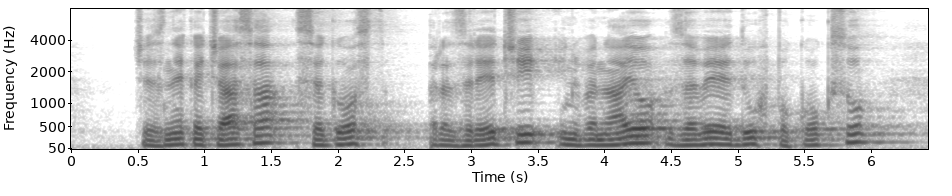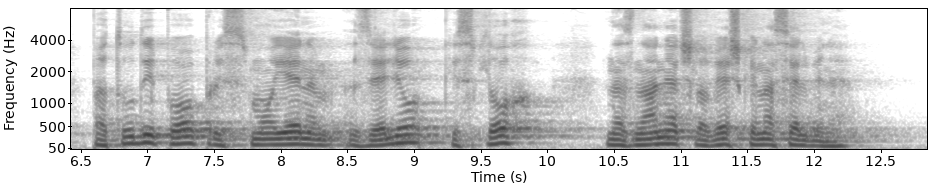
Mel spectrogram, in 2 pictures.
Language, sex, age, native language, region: Slovenian, male, 30-49, Slovenian, Savinja region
